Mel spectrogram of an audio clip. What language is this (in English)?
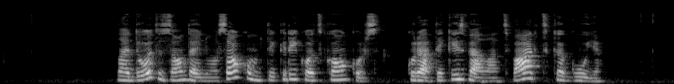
Latvian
